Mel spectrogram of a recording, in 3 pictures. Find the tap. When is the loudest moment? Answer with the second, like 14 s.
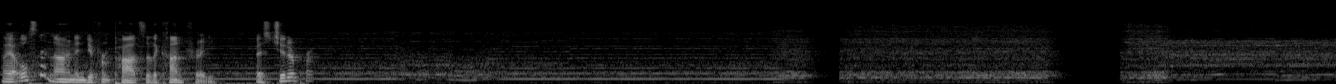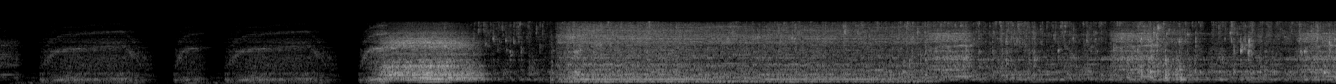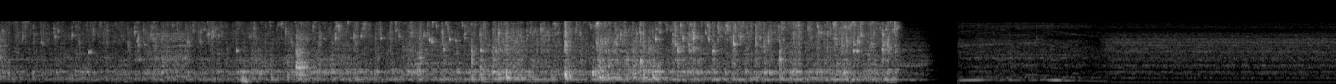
33 s.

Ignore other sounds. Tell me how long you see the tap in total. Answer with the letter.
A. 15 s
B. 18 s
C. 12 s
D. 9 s
B.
